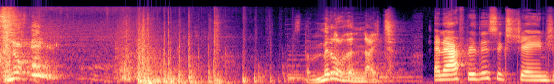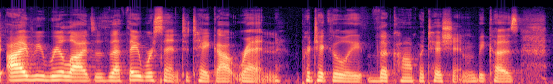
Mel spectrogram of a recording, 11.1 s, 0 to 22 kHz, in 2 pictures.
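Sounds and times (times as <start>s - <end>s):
film background music: 2.9s - 4.2s.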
